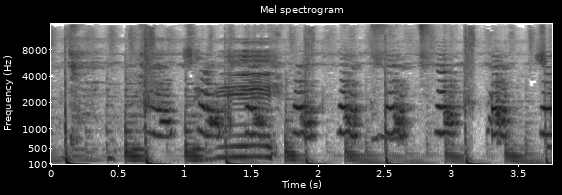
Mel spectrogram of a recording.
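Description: Chicken clucking on a farm as the bird is caught, a loud, close series of squawking fowl calls in a rapid broken rhythm, with a brief spoken word.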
